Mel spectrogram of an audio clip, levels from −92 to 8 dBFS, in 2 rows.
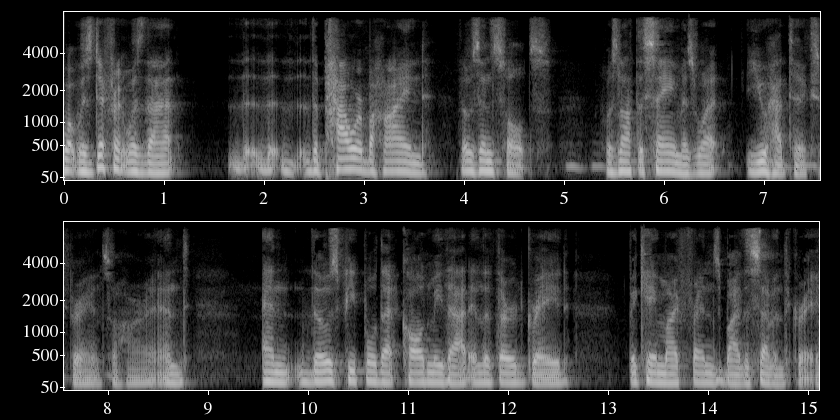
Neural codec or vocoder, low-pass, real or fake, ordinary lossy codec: none; 7.2 kHz; real; AAC, 32 kbps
